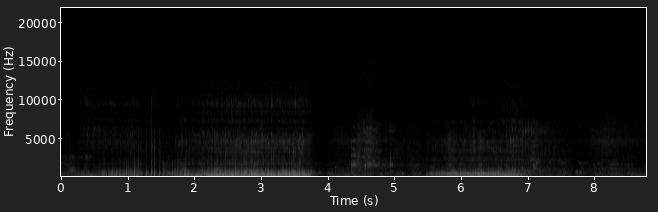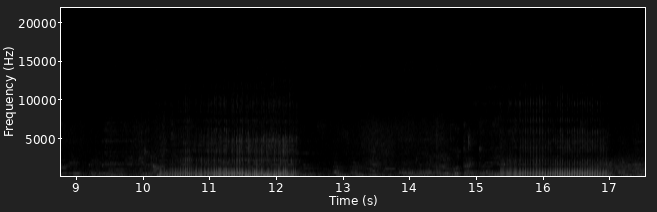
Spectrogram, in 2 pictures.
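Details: Loud, rattling snores on each breath, about four over seventeen seconds, with quieter breathing between and faint background music; snoring.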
